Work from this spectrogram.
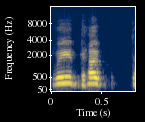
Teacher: విదగ్ధ ధా అక్కడ మహాప్రాణము ఒత్తి పలకాలి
